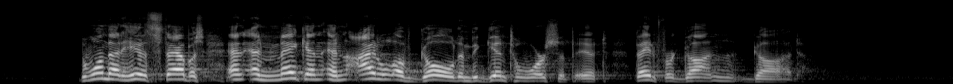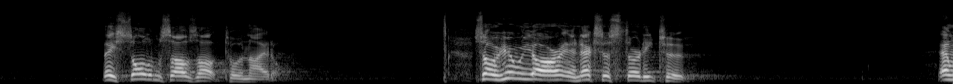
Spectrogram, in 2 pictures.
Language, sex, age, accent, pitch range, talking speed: English, male, 60-79, American, 215-300 Hz, 115 wpm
